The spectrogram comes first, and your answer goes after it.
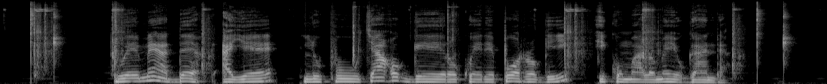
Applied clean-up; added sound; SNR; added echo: none; Coin (dropping); 12 dB; none.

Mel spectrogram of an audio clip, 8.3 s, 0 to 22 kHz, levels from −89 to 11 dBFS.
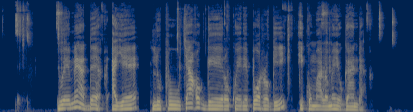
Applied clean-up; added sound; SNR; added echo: neural mask model Resemble Enhance denoiser.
